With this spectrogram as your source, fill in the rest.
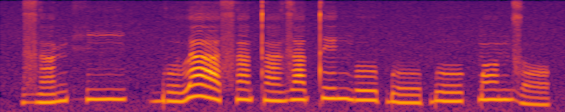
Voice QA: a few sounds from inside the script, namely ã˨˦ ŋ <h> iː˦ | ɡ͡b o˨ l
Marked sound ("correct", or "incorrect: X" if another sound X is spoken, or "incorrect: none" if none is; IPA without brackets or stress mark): correct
